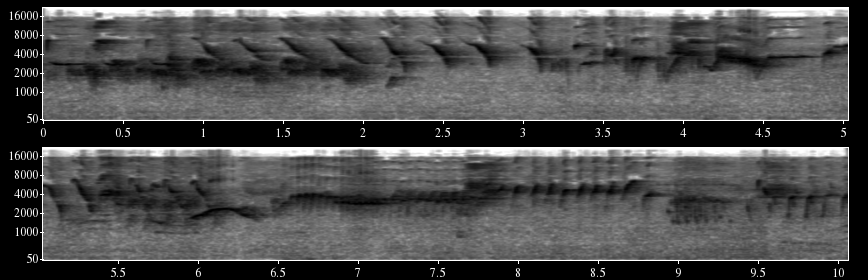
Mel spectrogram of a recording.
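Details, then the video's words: Energetic canary song used as a lure to provoke other birds to respond: dense high twittering of rapid falling chips, rolling trills and a rising whistled slur, delivered nonstop and loud throughout. "PANCINGAN BURUNG KENARI GACOR"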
